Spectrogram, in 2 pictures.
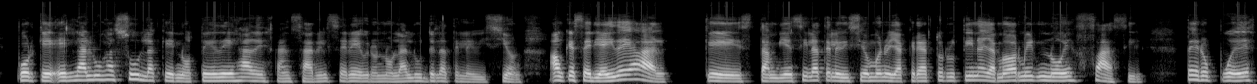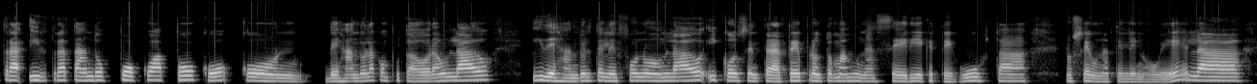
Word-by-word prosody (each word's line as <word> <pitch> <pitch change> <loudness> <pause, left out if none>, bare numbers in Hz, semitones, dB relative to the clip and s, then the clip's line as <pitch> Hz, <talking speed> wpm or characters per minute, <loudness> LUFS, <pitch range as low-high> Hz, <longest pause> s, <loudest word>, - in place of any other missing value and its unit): Porque 175 -2 +4
es - - +1
la 195 +1 +4
luz 210 +1 +1
azul 215 0 +1
la 185 - +1
que 170 -3 0
no 140 -2 -2
te 165 +3 +3
deja 170 +1 +4
descansar 140 -3 -4
el 150 +1 -4
cerebro, 150 -2 -2
no 135 -1 -4
la 140 +2 -1
luz 155 -1 -3
de 160 - -2
la 150 -2 -4
televisión. 120 -3 -6 0.3
Aunque 190 +2 +4
sería 165 -4 +4
ideal 195 - +4 0.3
que 150 -4 +3
es 140 0 -11
también 155 0 +1
si 185 +4 -4
la 190 0 +2
televisión, 170 -1 +1
bueno, 170 -1 +2
ya 150 -1 +2
crear 160 0 +1
tu 185 +3 -4
rutina, 190 +3 -1
ya 160 - +4
me 160 - -3
voy - - +4
a - - +7
dormir 190 +1 +2
no 180 -2 +3
es 180 0 +1
fácil, 130 -1 -2 0.4
pero 195 -3 +1
puedes 180 +1 +2
tra 200 -2 +1
ir 190 -1 -1
tratando 190 -1 -2
poco 200 0 0
a 200 0 -1
poco 200 -3 -1
con 150 -5 -1
dejando 150 +3 -3
la 185 +1 -2
computadora 155 -5 -4
a - - 0
un 175 +1 -1
lado 195 +3 +2 0.4
y 195 0 -2
dejando 165 -2 +1
el 170 - -6
teléfono 175 0 -1
a 165 - +1
un 170 +1 -2
lado 180 +3 +1
y 205 0 -6
concentrarte 160 -3 0
de 170 - +2
pronto 165 -1 -3
más 160 0 -2
una 150 -3 -5
serie 150 0 -3
que 155 - -6
te 130 -2 -7
gusta, 155 +1 -4 0.4
no 150 - -6
sé, 155 +1 -3
una 130 -2 -5
telenovela, 175 - -1
170 Hz, 185 wpm, -19 LUFS, 150-185 Hz, 0.4 s, a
